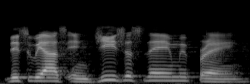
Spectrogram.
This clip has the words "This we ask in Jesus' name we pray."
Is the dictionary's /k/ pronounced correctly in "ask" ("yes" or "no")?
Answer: no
